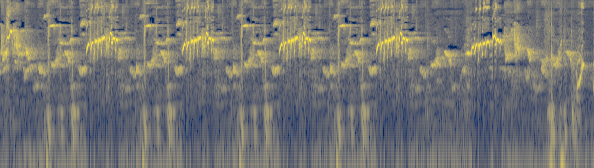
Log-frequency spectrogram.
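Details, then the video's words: White-rumped shama in the wild in lively song: a bright, rising trilled phrase repeats about every two seconds, each one set among lower whistles and soft chattering notes. "SUARA UNIT MURAI BATU GACOR DI ALAM LIAR"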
